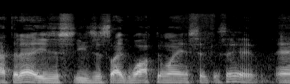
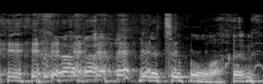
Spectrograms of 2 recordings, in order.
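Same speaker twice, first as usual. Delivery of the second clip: said through real laughter, slowly; laughing; 11 semitones higher, much slower than usual. Real, not acted. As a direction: laugh the words out. Laughing at his own joke.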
